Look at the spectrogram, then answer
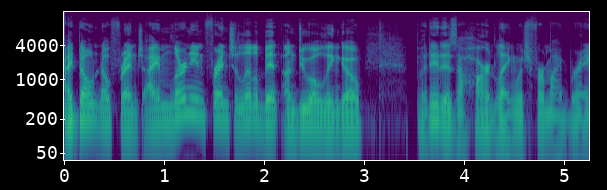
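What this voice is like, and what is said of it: Usual voice. Nothing is said of it.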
